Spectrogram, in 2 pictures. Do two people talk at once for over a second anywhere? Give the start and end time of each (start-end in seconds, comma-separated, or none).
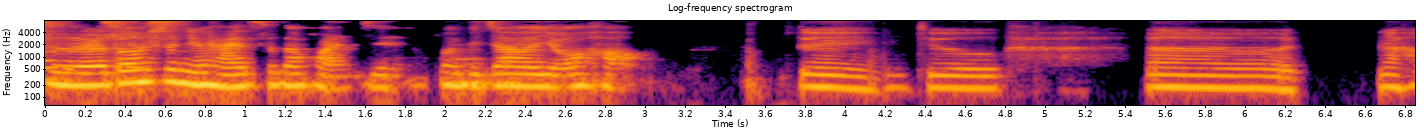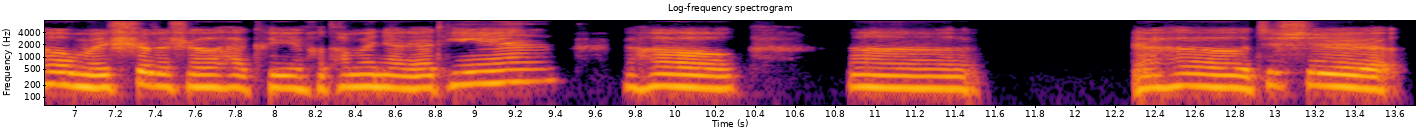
none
